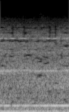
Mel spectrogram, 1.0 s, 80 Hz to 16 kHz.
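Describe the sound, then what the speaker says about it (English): Engines of a Boeing 747 cargo aircraft hum with a loud, steady whine and rumble, close and continuous throughout the brief moment. "which is Boeing 747, commonly known as the king of the sky."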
